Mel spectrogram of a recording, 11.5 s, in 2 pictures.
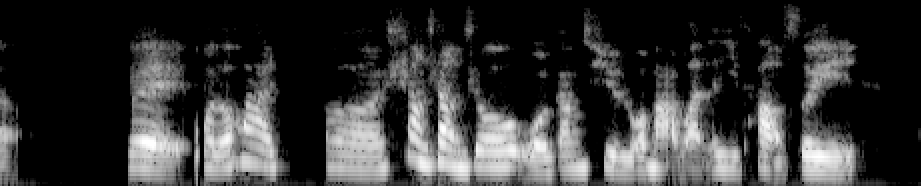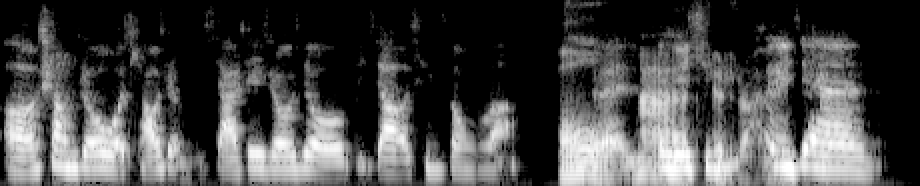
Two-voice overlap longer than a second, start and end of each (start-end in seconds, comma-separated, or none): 9.4-10.9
